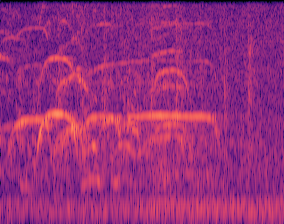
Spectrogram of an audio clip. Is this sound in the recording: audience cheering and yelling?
yes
